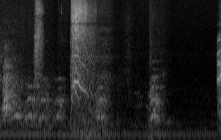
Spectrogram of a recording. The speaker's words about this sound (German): So, wer die Hunde bellen hört, da hat sich wohl jemand im Haus einfach bewegt.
